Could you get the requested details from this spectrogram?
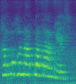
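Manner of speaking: high, quick imitation of the pastor; pastor's voice. The pastor asks her why she cries, high voice. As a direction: voice the pastor asking, pitched high. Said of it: "Saya dikasih tahu".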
